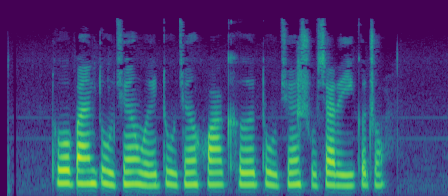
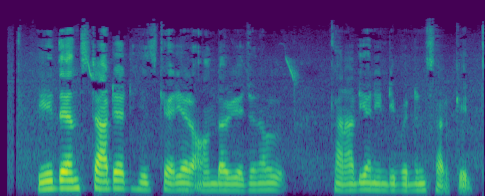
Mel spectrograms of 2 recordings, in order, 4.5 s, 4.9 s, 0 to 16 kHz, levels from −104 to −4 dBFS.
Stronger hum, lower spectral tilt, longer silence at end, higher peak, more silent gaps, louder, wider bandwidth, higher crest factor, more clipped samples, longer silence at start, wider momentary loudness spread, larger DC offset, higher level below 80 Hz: neither; about the same, -6 dB/octave vs -5.5 dB/octave; first, 0.65 s vs 0.15 s; about the same, -6 dBFS vs -4 dBFS; neither; about the same, -24 LUFS vs -25 LUFS; about the same, 11 kHz vs 10 kHz; about the same, 18 dB vs 22 dB; neither; first, 0.55 s vs 0.4 s; second, 11 LU vs 16 LU; neither; second, -78 dBFS vs -70 dBFS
